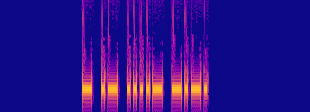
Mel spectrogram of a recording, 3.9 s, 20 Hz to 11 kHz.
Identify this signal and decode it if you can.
Morse code, heard as a keyed tone, about 30 wpm, 700 Hz. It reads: TA4C
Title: DXCC-100 Call Signs - 4 Characters - 30wpm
